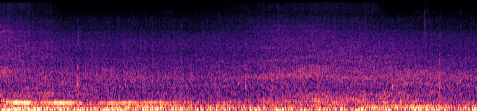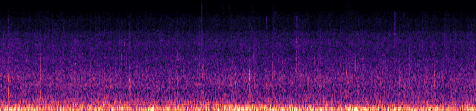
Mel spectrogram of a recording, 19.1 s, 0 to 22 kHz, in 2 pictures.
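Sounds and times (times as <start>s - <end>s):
steady rain falling: 0.0s - 19.0s
water drips ticking: 0.0s - 19.0s.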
